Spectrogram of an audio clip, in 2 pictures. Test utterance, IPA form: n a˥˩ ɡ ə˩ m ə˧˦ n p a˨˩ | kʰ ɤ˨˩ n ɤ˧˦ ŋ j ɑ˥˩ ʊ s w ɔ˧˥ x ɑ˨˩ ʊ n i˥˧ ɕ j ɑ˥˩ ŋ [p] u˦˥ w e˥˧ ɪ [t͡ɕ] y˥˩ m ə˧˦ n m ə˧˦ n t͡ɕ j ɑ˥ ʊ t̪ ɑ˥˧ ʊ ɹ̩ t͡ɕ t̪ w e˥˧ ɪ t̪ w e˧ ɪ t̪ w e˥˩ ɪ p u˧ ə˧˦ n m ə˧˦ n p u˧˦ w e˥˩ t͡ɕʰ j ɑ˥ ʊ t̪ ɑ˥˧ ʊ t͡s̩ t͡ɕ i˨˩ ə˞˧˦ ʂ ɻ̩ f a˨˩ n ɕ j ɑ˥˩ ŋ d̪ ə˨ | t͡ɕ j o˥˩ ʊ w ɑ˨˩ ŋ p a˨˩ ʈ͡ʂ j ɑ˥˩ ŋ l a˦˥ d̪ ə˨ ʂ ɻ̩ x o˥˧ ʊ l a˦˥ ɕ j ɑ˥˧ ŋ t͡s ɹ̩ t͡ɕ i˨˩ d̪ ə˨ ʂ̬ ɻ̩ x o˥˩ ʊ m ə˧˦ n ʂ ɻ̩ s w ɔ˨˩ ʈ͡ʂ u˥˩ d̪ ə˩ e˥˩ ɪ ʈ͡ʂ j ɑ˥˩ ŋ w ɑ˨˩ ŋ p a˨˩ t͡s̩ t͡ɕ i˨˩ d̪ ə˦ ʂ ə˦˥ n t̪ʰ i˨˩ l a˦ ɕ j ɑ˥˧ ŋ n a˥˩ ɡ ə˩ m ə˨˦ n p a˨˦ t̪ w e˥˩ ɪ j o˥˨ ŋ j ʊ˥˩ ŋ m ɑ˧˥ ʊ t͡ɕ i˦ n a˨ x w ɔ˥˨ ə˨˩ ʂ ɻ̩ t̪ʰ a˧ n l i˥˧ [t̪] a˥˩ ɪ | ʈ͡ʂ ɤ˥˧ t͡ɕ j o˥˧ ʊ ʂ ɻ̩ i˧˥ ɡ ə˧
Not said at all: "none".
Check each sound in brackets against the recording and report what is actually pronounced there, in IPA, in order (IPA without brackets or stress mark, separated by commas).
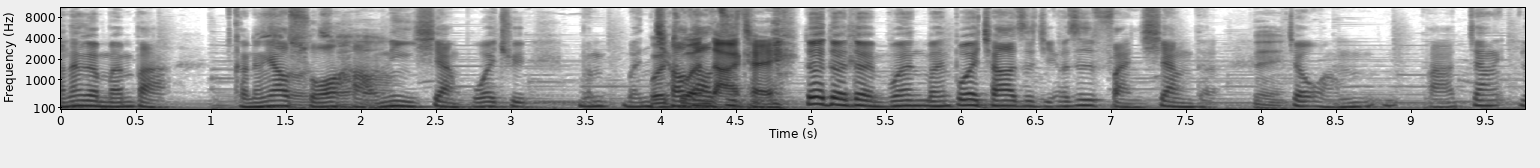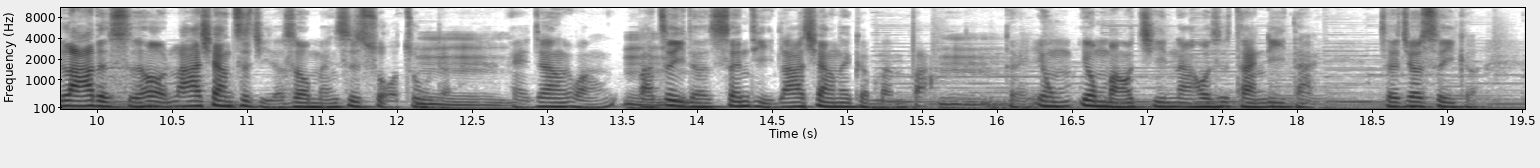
p, t͡ɕʰ, t̪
